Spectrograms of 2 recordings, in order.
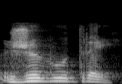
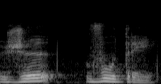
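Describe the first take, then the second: First: First take, projected clearly for the class; loud model word. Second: Said in the usual way. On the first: Shown as a demonstration. Teacher modelling a French word for learners, loud and clear. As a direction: call out the French word loudly. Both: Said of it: "you say I would like in French as".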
